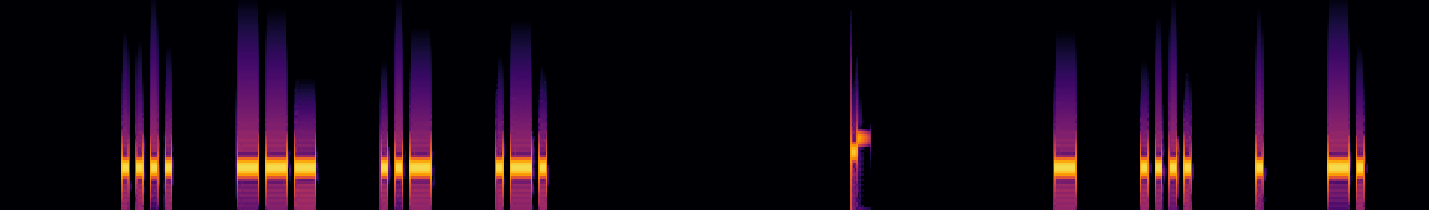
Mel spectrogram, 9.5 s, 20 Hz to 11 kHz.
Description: Morse code, heard as a keyed tone, about 25 wpm, spaced as for 14 wpm, 700 Hz. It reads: HOUR THEN
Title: 3x Character Spacing - Top 500 Words - 25wpm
